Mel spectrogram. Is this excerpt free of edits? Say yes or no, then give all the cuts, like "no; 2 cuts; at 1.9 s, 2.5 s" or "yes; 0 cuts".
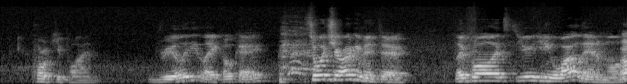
yes; 0 cuts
